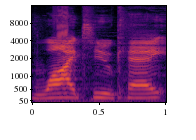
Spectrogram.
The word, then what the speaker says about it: YIIK: double this actually okay apparently it supposed to be pronounced y2k is it actually are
